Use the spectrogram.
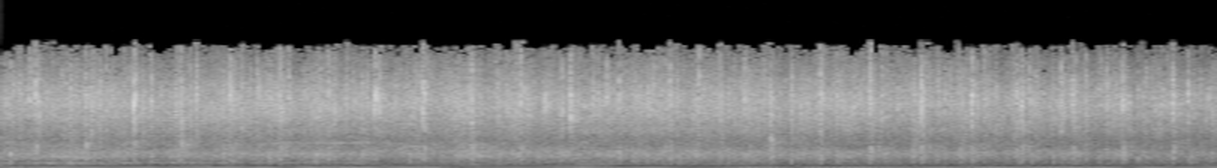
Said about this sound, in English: Come on, if you believe it today, give him a good hand clap in this church.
